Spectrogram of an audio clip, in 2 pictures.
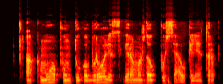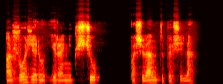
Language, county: Lithuanian, Vilnius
